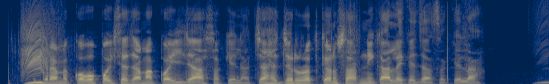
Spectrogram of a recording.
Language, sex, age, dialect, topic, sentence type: Bhojpuri, male, <18, Southern / Standard, banking, statement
